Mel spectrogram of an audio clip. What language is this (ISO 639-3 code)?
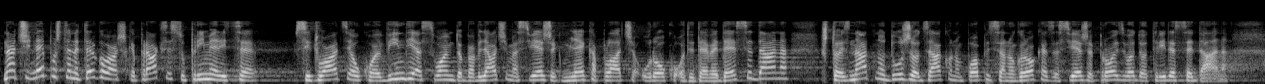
hrv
